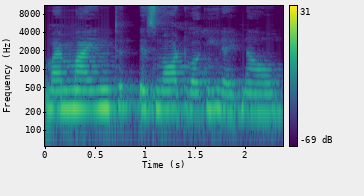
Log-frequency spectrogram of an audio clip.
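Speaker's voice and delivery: ordinary talk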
